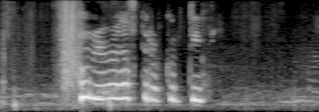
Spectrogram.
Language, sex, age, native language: Icelandic, female, 10, Icelandic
